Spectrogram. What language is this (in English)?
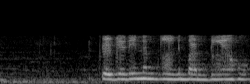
Punjabi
